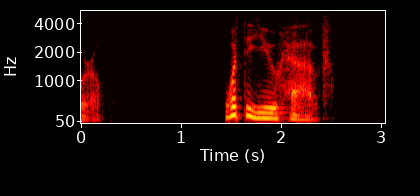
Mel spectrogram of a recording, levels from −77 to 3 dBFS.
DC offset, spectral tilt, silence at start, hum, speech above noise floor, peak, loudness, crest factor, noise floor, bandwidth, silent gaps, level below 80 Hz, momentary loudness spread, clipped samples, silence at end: under 0.1%; -11.5 dB/octave; 0 s; none; 53 dB; -12 dBFS; -29 LUFS; 20 dB; -81 dBFS; 5 kHz; none; -64 dBFS; 21 LU; under 0.1%; 0.55 s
